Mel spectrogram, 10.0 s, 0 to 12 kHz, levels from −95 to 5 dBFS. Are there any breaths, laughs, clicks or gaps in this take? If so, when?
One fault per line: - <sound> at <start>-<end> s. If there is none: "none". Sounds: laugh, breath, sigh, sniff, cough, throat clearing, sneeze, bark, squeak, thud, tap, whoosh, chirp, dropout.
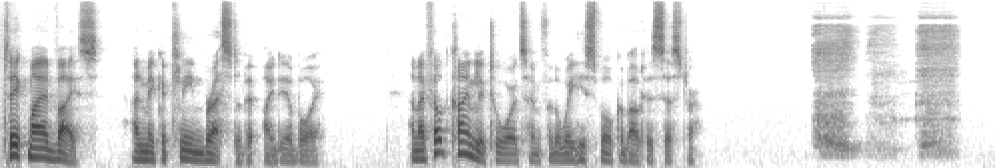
- sniff at 8.1-9.6 s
